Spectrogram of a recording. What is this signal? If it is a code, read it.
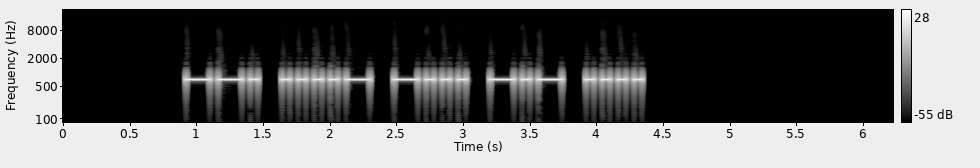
Morse code, heard as a keyed tone, about 20 wpm, 700 Hz. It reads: G4BKH
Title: DXCC-100 Call Signs - 5 Characters - Repeated 3x - 20wpm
